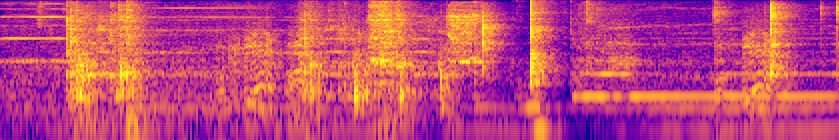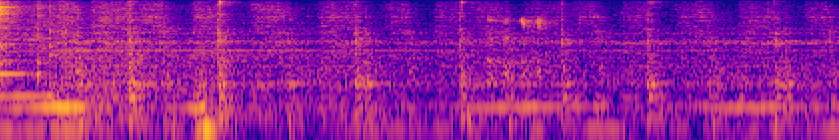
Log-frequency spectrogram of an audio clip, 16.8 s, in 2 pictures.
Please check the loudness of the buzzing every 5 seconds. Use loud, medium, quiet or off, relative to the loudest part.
medium, loud, loud, medium.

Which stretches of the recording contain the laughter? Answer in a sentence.
The laughter can be heard from 2.1 to 3.2 s, from 7.1 to 8.0 s and from 13.2 to 13.8 s.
